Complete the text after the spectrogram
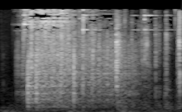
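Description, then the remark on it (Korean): A cascade of many coins pours out and clatters together in a dense metallic jingle, tapering into scattered clinks as the last ones settle. Fairly loud, with no voices. “동전이 엄청 쏟아지네요.”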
